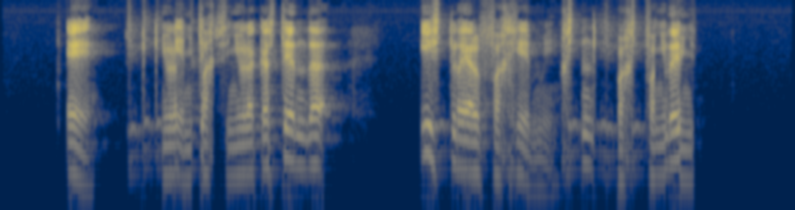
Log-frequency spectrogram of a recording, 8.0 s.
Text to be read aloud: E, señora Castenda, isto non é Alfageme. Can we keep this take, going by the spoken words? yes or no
no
